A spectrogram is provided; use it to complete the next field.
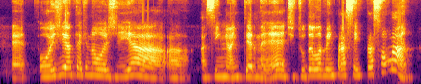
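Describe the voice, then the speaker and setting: A woman talks very slowly with hardly any pauses. Her fairly high voice shows ordinary pitch variation. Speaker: fashion brand instructor. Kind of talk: live online class. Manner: direct.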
